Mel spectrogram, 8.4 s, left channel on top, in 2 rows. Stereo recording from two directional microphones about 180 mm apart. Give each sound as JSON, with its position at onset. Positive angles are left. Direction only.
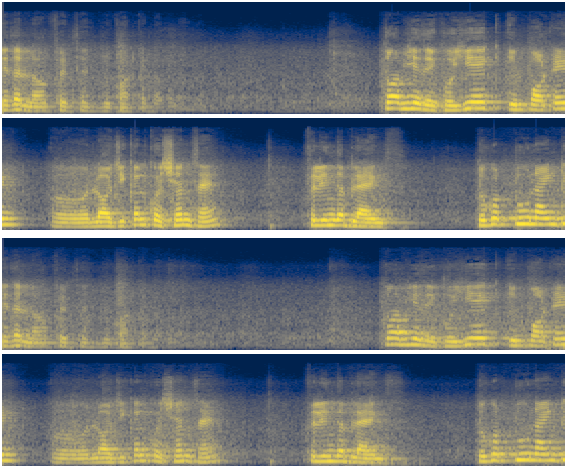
{"t": 0.0, "sound": "speech", "side_deg": 30}
{"t": 2.8, "sound": "speech", "side_deg": 60}
{"t": 4.8, "sound": "speech", "side_deg": 45}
